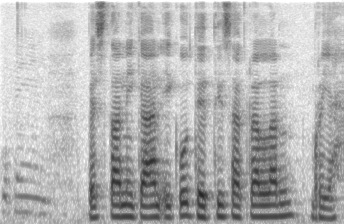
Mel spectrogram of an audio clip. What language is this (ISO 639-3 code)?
jav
